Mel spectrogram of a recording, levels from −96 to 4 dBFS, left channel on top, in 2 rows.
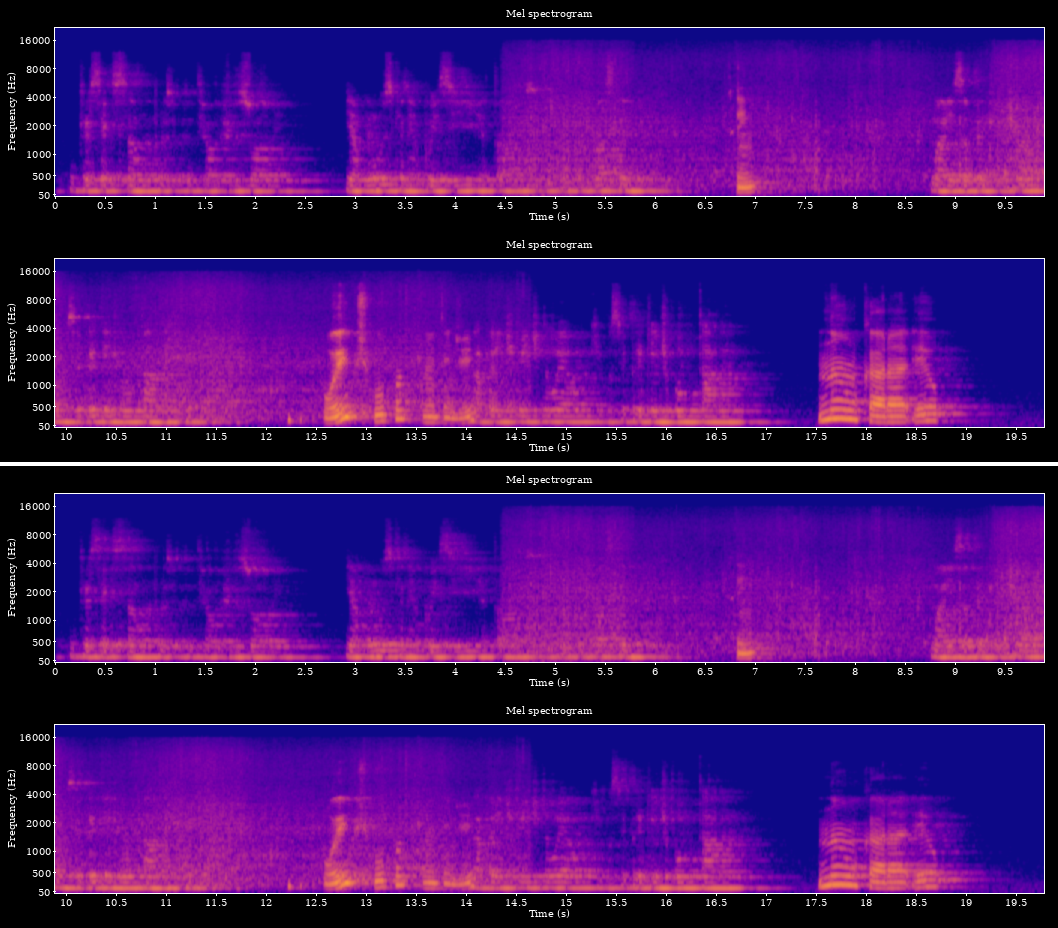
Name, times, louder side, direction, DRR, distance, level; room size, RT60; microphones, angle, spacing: voice 1, 0.1-2.3 2.9-5.9 8.7-11.3 14.0-16.7, left 1 dB, 15° left, -3 dB, 7.1 m, -39 dB
sound 1, 4.4-14.7, equal, 5° right, 1.0 m, -51 dB
voice 2, 12.6-14.1 17.5-18.7, left 2 dB, 85° left, 9 dB, 1.1 m, -30 dB
29.5 x 29.5 x 6.6 m, 0.95 s
head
